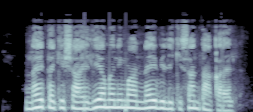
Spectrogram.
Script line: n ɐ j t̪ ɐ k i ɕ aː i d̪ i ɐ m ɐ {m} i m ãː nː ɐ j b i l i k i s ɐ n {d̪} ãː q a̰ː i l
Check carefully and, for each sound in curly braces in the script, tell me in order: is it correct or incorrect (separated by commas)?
incorrect, incorrect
